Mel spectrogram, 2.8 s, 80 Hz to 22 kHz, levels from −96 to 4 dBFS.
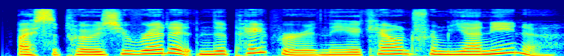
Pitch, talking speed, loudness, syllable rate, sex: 210 Hz, 275 wpm, -18 LUFS, 7.2 syllables/s, female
